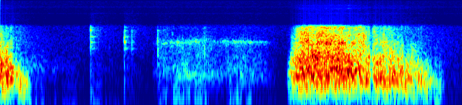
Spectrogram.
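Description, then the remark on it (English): A caller breathes right up against a microphone: a soft breath, a few faint clicks and a hum, then a loud, rushing exhale that blows across the mic for about a second. No one speaks. “I believe it's you is breathing in the microphone.”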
